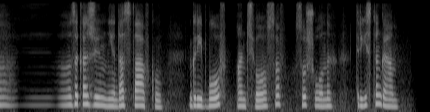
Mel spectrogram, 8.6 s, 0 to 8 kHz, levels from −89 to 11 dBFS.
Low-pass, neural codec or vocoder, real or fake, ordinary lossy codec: 7.2 kHz; codec, 16 kHz, about 1 kbps, DyCAST, with the encoder's durations; fake; Opus, 32 kbps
